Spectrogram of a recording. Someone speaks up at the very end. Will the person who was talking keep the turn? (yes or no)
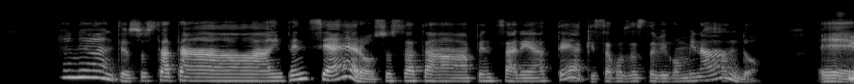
no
